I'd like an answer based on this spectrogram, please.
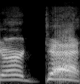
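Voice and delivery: full-blast, very loud yelled shout. A player answers an enemy's taunt in character, yelling back. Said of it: "I'm just gonna yell back".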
